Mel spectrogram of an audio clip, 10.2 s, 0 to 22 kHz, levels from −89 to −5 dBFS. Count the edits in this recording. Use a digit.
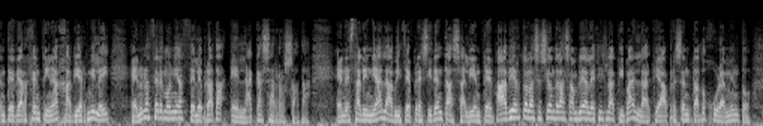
1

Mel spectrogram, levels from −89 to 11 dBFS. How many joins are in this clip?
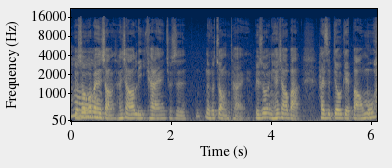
1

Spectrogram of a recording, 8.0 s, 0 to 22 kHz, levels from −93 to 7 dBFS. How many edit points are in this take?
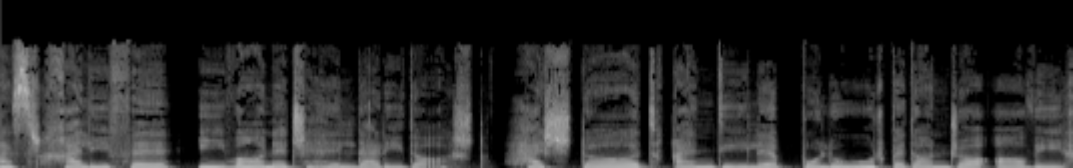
2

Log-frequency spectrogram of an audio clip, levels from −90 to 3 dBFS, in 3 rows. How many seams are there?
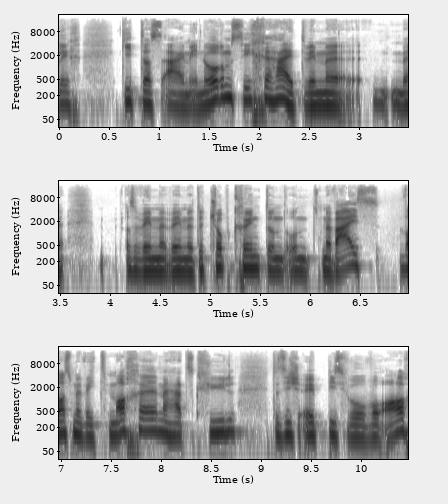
0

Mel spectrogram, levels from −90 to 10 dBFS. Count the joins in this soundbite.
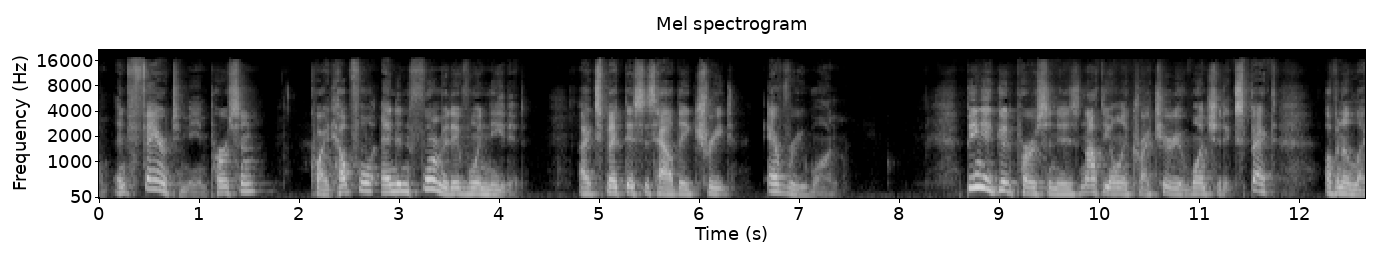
0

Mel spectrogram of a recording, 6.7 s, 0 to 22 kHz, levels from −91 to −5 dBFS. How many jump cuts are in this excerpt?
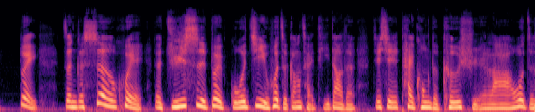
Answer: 1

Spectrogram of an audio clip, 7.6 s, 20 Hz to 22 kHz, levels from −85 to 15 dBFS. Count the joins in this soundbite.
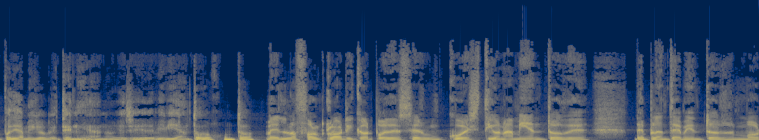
1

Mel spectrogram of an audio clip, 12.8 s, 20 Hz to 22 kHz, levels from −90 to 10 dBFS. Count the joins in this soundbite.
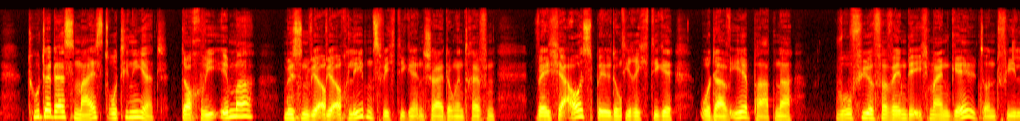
4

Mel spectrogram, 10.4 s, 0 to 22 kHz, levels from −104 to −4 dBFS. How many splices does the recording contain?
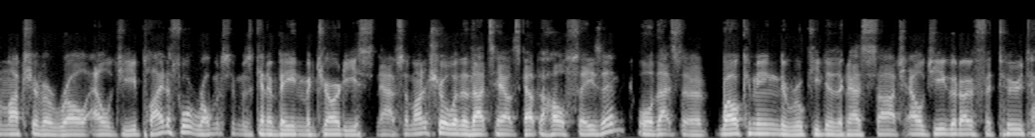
5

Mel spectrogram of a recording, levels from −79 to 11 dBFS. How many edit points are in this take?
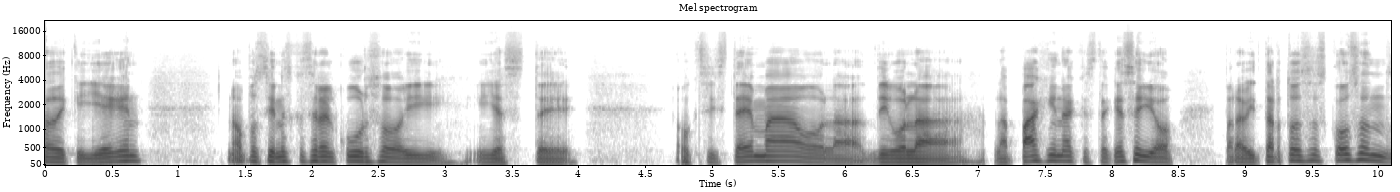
3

